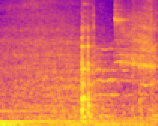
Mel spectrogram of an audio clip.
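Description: A car engine idling, a low steady hum that dies away about half a second in. After it comes quiet room tone with a faint knock about a second in.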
